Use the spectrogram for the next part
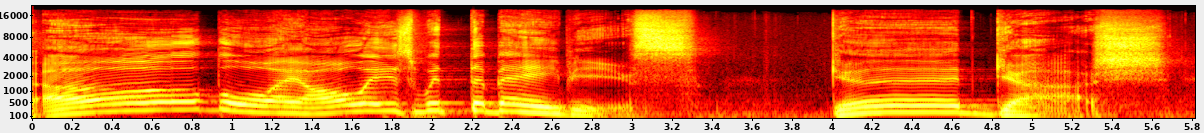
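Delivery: high, slow sarcastic groan; mock exasperation. To viewers, mocking the mom's obsession with her babies, sarcastic. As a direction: roll your eyes and drag it out.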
